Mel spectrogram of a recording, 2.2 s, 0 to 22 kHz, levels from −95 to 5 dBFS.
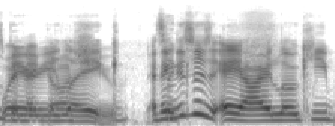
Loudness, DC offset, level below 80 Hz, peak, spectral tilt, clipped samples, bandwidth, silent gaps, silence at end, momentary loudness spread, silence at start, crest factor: -28 LUFS; under 0.1%; -80 dBFS; -12 dBFS; -3.5 dB/octave; under 0.1%; 14.5 kHz; none; 0 s; 8 LU; 0 s; 18 dB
